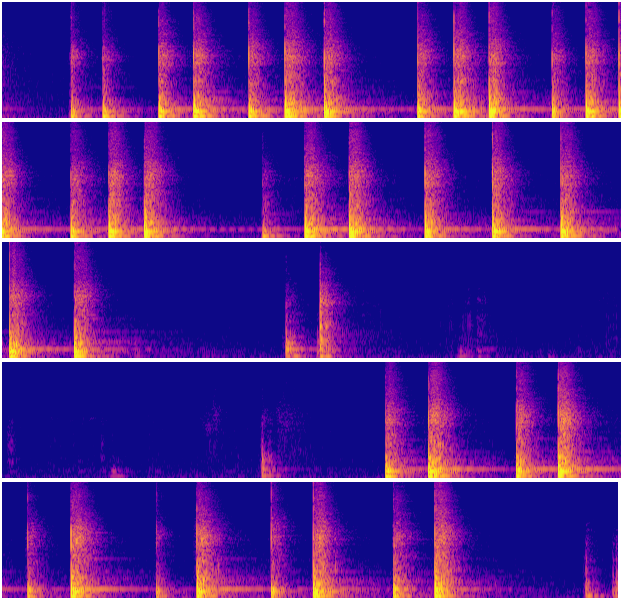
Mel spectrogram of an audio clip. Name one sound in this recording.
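A rubber mallet strikes a plastic battery case again and again with dull, ringing thuds.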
